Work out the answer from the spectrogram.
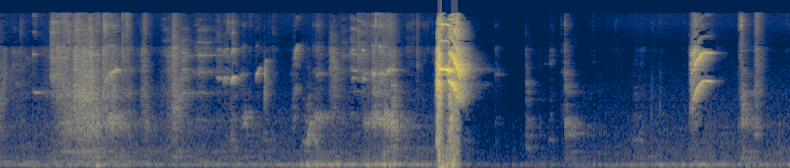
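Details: Two pairs of domestic canaries share one cage after the divider that kept each pair on its own side was removed. Scattered short high chirps and thin whistled notes are broken by one loud harsh squawk midway, then a brief rising chirp.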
